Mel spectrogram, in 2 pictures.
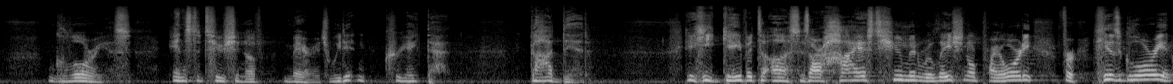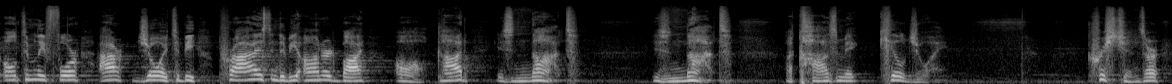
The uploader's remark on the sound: at Redemption Hill Church on Sunday, October 7th, 2012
